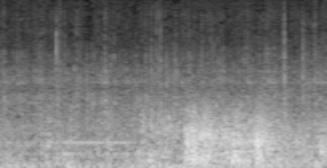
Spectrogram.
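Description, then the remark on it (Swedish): A low rumble of thunder rolls in over a lake and swells to a louder peak partway through, over a steady hiss of falling rain. No one speaks. “Åskan var på väg att rulla in över sjön.”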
